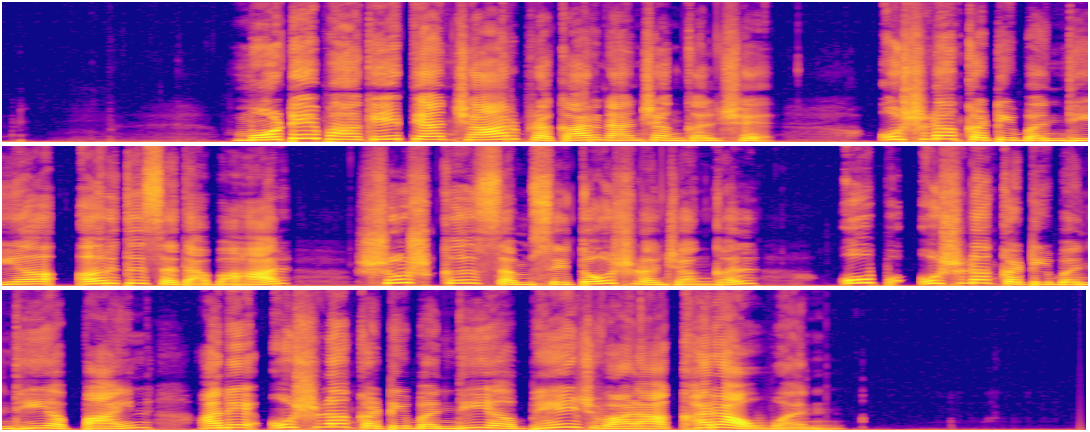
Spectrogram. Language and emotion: Gujarati, neutral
